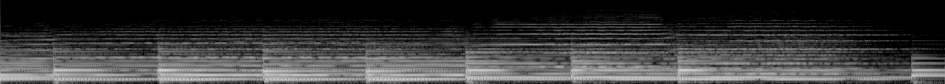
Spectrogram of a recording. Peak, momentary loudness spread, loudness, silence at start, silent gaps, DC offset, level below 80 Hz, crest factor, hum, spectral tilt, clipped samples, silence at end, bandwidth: -4 dBFS; 8 LU; -18 LUFS; 0 s; none; under 0.1%; -58 dBFS; 14 dB; none; -5.5 dB/octave; under 0.1%; 0 s; 9.6 kHz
